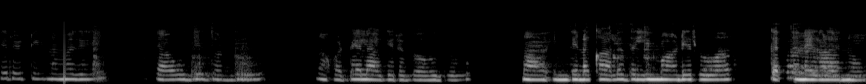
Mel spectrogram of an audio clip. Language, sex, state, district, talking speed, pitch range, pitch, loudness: Kannada, female, Karnataka, Bijapur, 75 wpm, 215-230 Hz, 225 Hz, -28 LUFS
